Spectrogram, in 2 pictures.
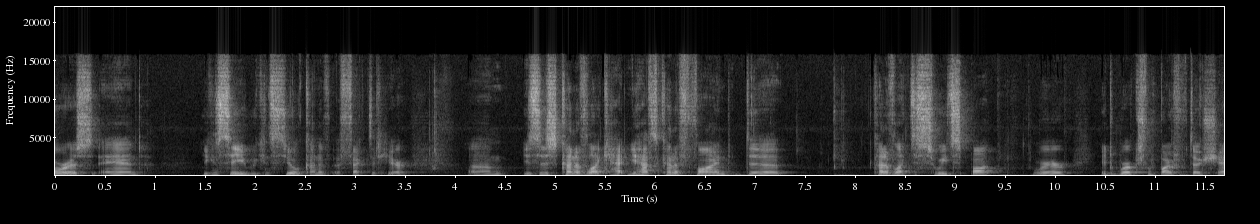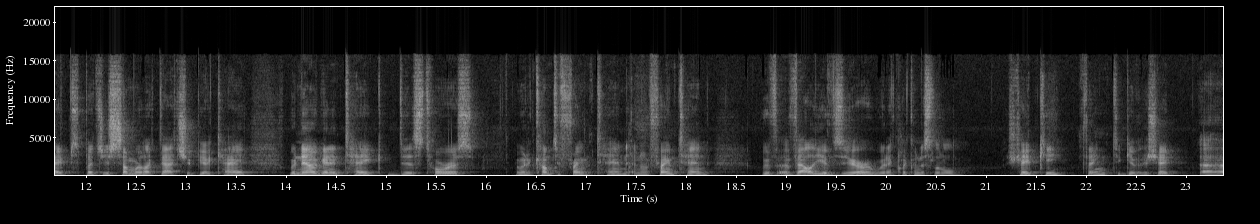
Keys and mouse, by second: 0.8-7.1 drag, 7.1-14.2 middle drag, 7.8 Tab, 8.3 z, 9.4 g, 10.8 Tab, 11.1 z, 14.6 click, 16.4-20.1 drag.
